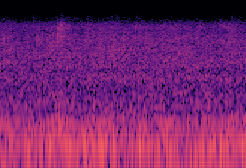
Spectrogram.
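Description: Heavy thunderstorm rain falling steadily, heard as an even hiss.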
